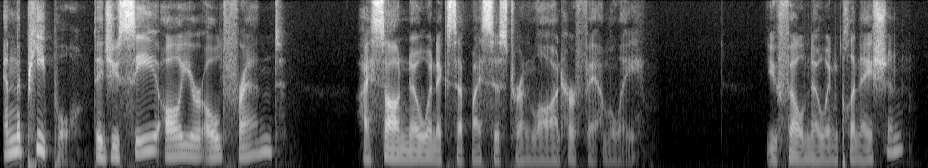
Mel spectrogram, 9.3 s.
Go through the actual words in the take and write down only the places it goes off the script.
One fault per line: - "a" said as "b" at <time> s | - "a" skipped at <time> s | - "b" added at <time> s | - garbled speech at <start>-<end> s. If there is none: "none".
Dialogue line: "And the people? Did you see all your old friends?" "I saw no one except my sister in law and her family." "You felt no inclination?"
- "friends" said as "friend" at 2.2 s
